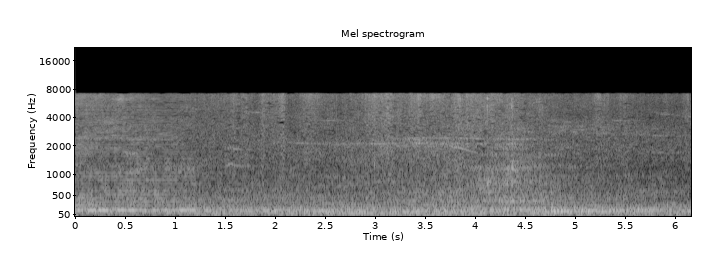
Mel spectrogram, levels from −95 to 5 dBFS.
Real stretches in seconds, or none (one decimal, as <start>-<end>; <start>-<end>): 1.2-6.2

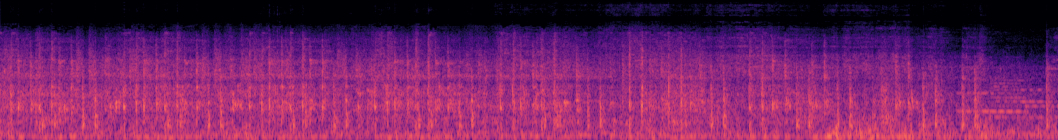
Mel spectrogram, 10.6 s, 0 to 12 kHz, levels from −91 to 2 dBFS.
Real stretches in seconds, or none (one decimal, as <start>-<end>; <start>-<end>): 0.0-5.6; 7.0-10.6

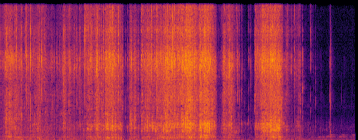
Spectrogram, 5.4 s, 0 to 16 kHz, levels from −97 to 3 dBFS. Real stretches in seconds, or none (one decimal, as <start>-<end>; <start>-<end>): 0.0-1.6; 2.4-3.4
